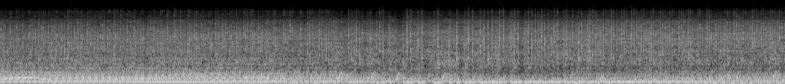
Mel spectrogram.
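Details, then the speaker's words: Honda Civic EK D-series engine after first start with swapped ECU and conversion wiring: steady even idle, low rumble and smooth regular beat, no knocks or misses; healthy idle. "oh [ __ ] yo this [ __ ] [ __ ] runs and smooth as hell I can't believe this [ __ ]"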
